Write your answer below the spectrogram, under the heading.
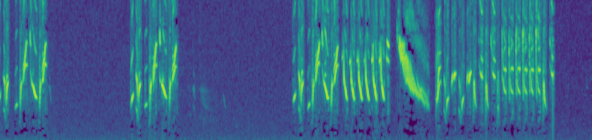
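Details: Goldfinch song for training captive birds: short twittering bursts separated by pauses, then an extended phrase of rapid trills, a falling buzzy slur and metallic tinkling notes.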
